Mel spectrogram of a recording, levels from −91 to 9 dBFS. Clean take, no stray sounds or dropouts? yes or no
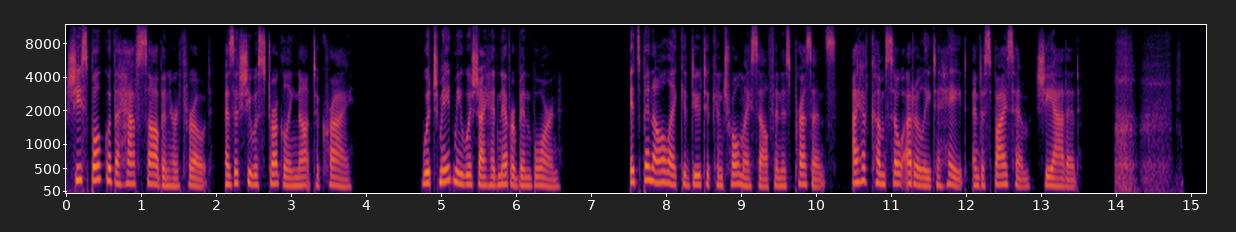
no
